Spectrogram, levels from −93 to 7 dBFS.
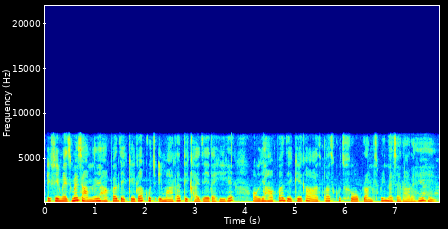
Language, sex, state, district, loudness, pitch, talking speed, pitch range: Hindi, female, Rajasthan, Jaipur, -17 LUFS, 220 Hz, 195 wpm, 200-245 Hz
